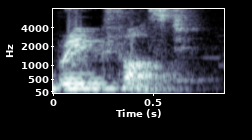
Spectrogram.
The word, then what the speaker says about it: breakfast: It is not breakfast. It is breakfast. Breakfast എന്നാണ് pronounce ചെയ്യാറുള്ളത്. First syllable break എന്നും രണ്ടാമത്തെ syllable fest എന്നും എന്നാണ് പ്രൊനൗൺസ് ചെയ്യാറുള്ളത്.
